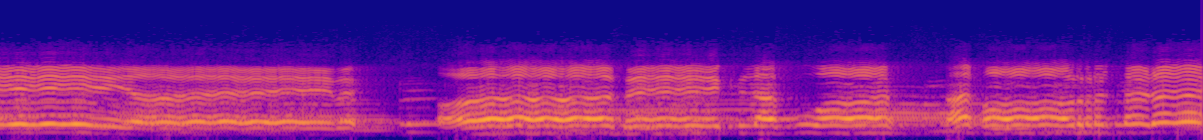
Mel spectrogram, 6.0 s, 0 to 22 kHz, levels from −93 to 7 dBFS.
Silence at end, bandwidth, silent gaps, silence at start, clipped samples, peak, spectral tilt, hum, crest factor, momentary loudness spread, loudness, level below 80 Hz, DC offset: 0 s; 5.6 kHz; none; 0 s; under 0.1%; -8 dBFS; -4.5 dB/octave; none; 14 dB; 8 LU; -21 LUFS; -74 dBFS; under 0.1%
